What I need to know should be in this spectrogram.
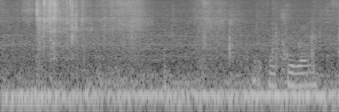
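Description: Leaves rustle as hands brush through a plant.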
